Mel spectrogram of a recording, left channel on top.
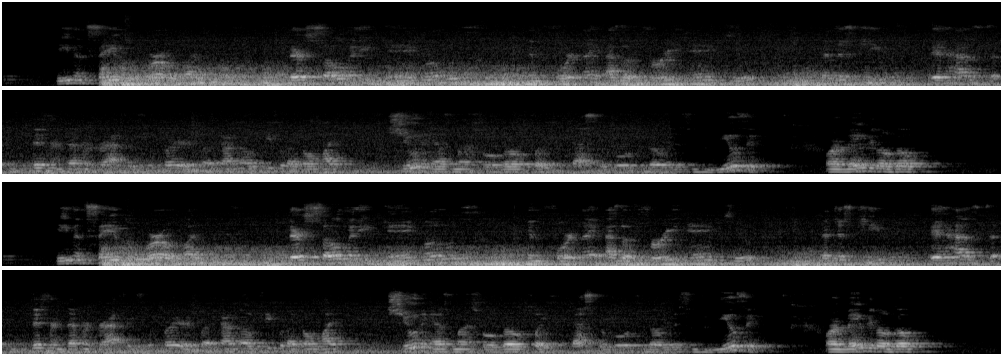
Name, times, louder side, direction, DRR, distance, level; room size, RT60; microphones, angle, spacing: voice 1, 0.5-2.0 2.8-4.6 5.3-7.6 8.2-8.8 9.3-13.4 13.8-17.6 18.2-19.1, right 2 dB, 90° right, 3 dB, 0.9 m, -31 dB
sound 1, 1.0-16.7, left 1 dB, 55° left, 1.0 m, -30 dB
4.5 x 3.2 x 3.2 m, 0.64 s
head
